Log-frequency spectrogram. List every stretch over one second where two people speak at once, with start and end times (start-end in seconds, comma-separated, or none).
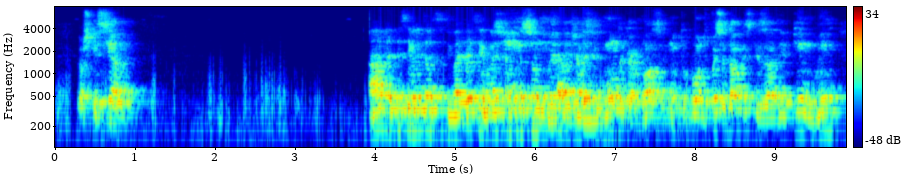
5.5-6.8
